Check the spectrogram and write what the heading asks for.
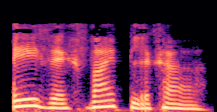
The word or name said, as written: ewigweibliche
